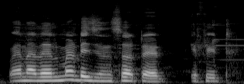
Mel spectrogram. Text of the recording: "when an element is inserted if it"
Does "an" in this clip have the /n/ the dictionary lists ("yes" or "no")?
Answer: no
